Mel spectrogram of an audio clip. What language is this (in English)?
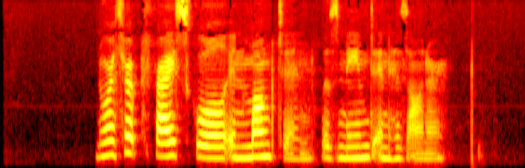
English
